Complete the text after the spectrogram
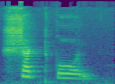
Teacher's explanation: तो जब हम षटकोण का उच्चारण करते हैं तो क्या होता है? हमारी जीभ अंदर जाती है और किसको टच करती है? मूर्धा को, upper part of our mouth. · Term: मूर्धन्य श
